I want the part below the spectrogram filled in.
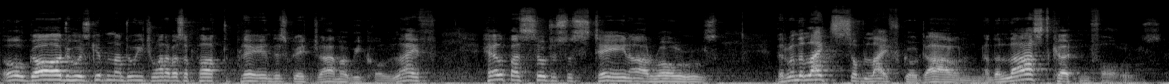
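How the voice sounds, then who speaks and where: An actor playing a pompous, elderly, stern school headmaster, declaiming with precise theatrical diction. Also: male voice, on the high side, sing-song, normal speed, slight background noise. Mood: solemn, orating. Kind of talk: theatrical stage comedy acting.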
